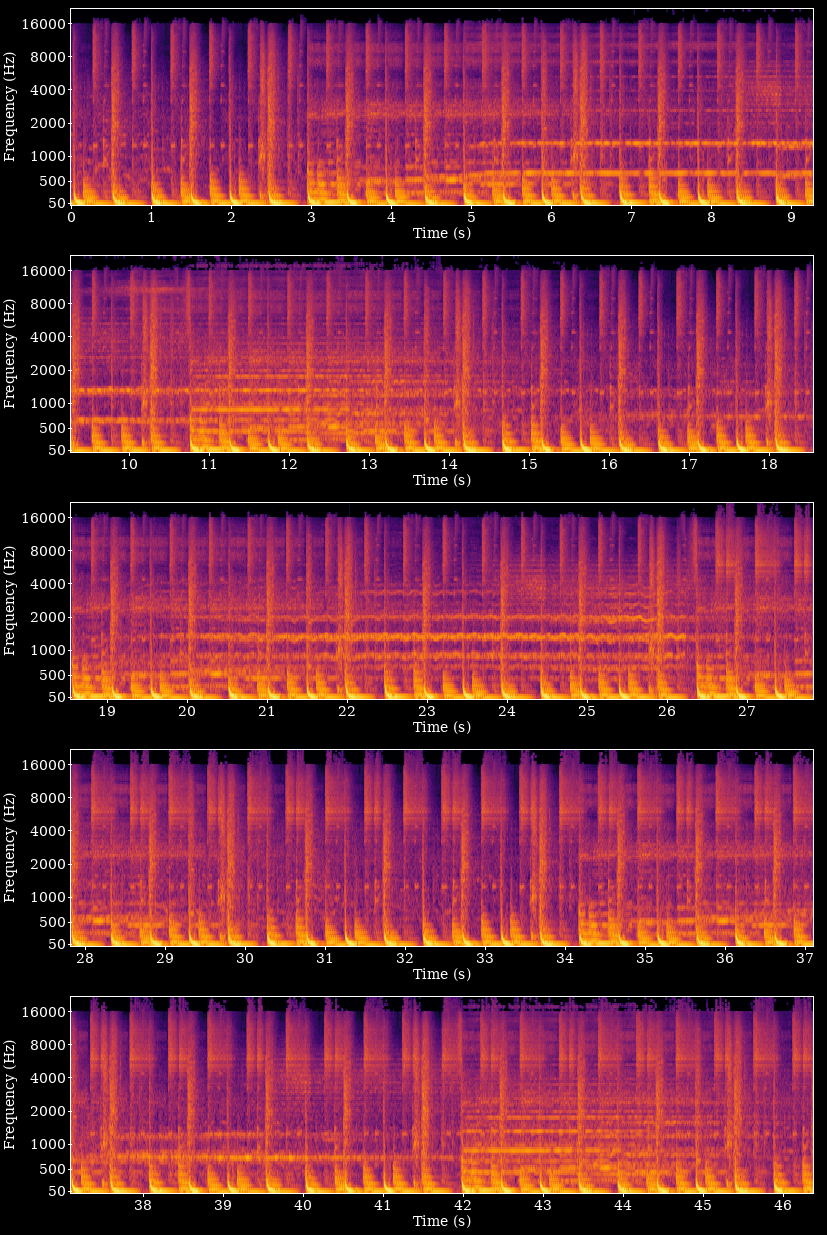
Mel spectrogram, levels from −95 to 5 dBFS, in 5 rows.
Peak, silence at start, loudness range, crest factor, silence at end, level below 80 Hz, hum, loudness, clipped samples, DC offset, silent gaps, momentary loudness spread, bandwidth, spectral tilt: 0 dBFS; 0 s; 1 LU; 10 dB; 0 s; -12 dBFS; none; -12 LUFS; under 0.1%; under 0.1%; none; 3 LU; 16.5 kHz; -5.5 dB/octave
